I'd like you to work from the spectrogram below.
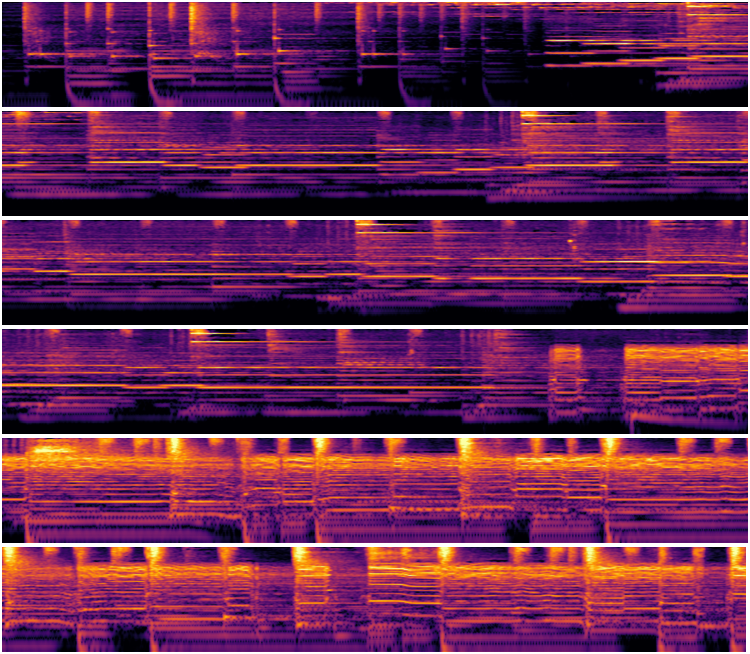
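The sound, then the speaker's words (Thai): Music plays steadily with layered melodic instruments and no talking, growing fuller and louder about two-thirds of the way through as the arrangement builds, like a song's introduction; played during a break in a radio programme. “ช่วงนี้เราไปพักฟังเพลงจากทางรายการกันก่อน แล้วกลับมาพบกันในช่วงหน้าค่ะ พักฟังเพลงนะคะ”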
